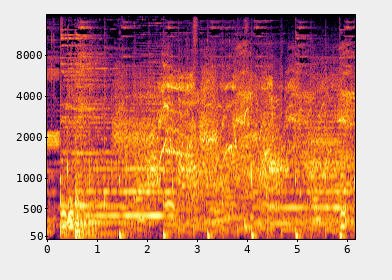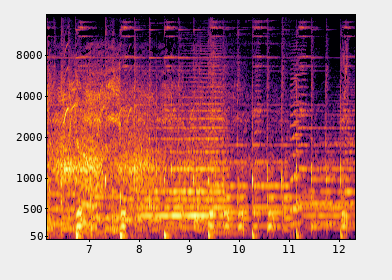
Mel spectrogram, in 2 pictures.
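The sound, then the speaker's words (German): A dense, chaotic swirl of fairground noise, with honks, shrill whines and squeaks piling over each other continuously at a steady, fairly loud level, with no one speaking. “Es blinkte und glitzerte, es hupte und nöhlte, jaulte und fiebte, und alles drehte sich, alles drehte sich um sich selbst.”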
